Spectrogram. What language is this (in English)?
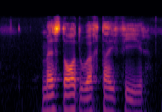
Afrikaans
